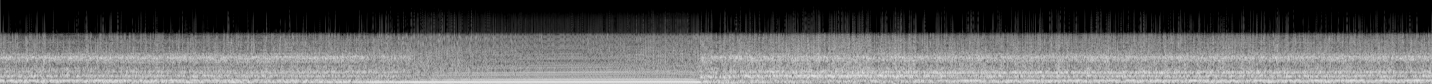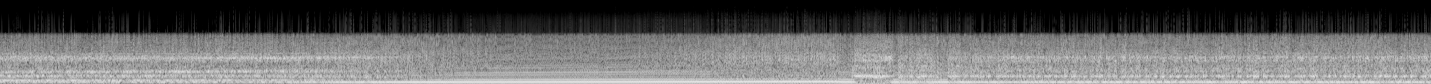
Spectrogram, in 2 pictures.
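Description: Suzuki GSX750F motorcycle's inline-four engine under way at steady revs. Twice the revs climb and then drop sharply at an upshift, about a quarter of the way in and again about three-quarters through.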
